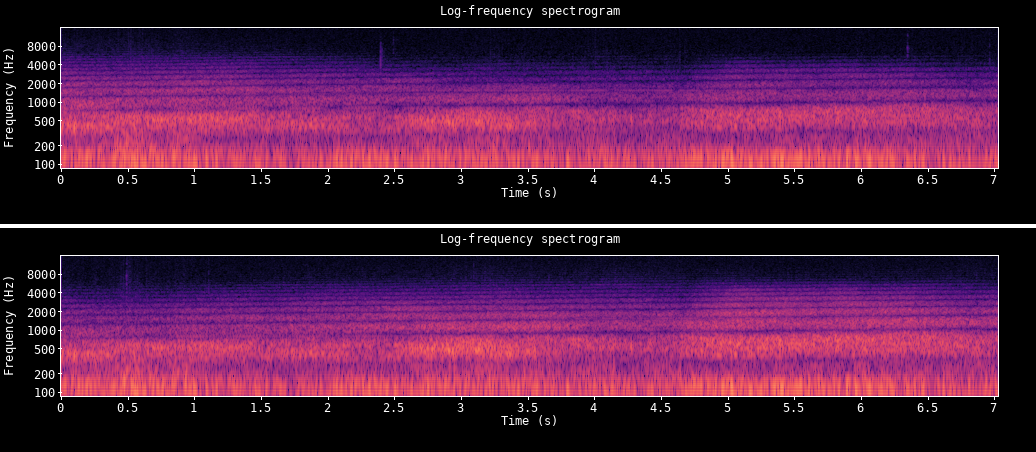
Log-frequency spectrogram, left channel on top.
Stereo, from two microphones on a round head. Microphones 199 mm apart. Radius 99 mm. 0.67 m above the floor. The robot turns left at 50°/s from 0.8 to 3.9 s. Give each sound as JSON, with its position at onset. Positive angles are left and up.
{"t": 0.0, "sound": "an aircraft", "side_deg": 40}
